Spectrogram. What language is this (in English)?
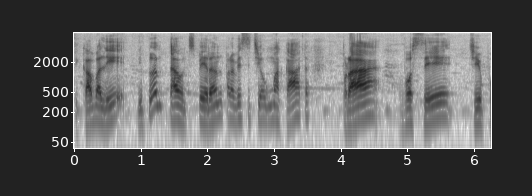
Portuguese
